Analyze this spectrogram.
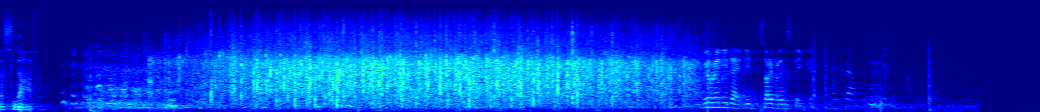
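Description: An audience applauds loudly, then the applause fades.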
